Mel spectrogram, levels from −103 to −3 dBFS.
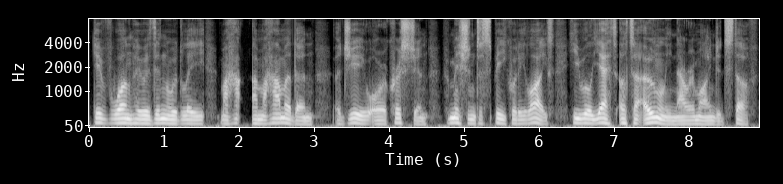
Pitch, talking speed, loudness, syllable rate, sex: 105 Hz, 175 wpm, -17 LUFS, 5.1 syllables/s, male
